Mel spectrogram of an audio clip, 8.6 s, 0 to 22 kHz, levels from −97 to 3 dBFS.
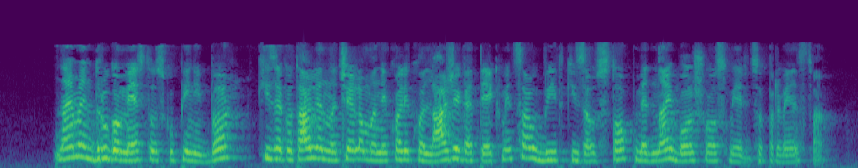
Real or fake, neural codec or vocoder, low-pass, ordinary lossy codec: fake; codec, 16 kHz, 6 kbps, DAC; 7.2 kHz; AAC, 24 kbps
